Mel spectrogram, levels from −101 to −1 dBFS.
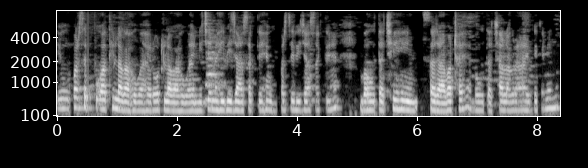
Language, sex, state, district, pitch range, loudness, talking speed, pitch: Hindi, female, Bihar, Sitamarhi, 195-220 Hz, -18 LUFS, 250 wpm, 200 Hz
